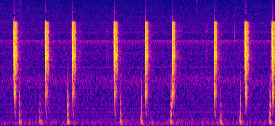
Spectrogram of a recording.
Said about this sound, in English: I want you to listen to this, and I want you to try to match the beat pattern by clapping once you've heard it.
